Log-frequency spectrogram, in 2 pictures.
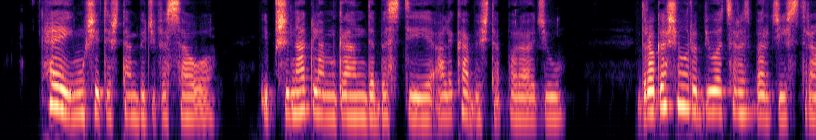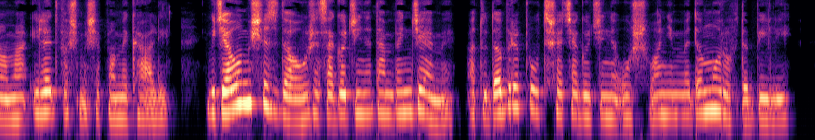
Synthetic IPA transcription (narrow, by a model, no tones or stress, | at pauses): xɛjmuɕit̪ɛʂt̪ambɘd͡ʑvɛsɔwɔ | ipʂɘnaɡlamɡɾand̪ɛbɛst̪ɘjɛʔa̰lɛkabɘɕt̪apɔɾad͡ʑiw | d̪ɾɔɡaɕɛɾɔbʲiwat̪sɔɾazbaɾd͡ʑejst̪ɾɔmaʔilɛd̪vɔɕmɘɕɛpɔmɘka̰lʲi | vʲid͡ʑawɔmʲiɕɛzd̪ɔwuʐɛzaɡɔd͡ʑinɛt̪ambɛɲd͡ʑɛmɘat̪ud̪ɔbɾɛpuwtʂɛt͡ɕaɡɔd͡ʑinɘʔuʂwɔɲimːɘd̪ɔmuɾuvd̪ɔbʲilʲi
